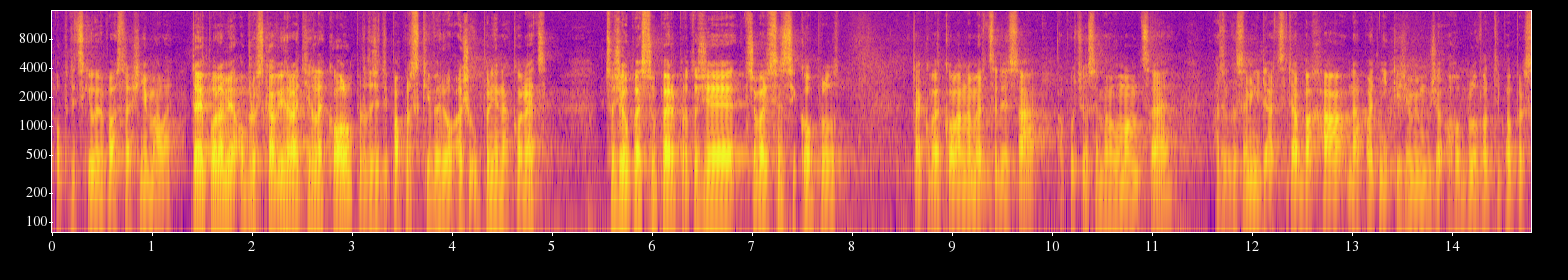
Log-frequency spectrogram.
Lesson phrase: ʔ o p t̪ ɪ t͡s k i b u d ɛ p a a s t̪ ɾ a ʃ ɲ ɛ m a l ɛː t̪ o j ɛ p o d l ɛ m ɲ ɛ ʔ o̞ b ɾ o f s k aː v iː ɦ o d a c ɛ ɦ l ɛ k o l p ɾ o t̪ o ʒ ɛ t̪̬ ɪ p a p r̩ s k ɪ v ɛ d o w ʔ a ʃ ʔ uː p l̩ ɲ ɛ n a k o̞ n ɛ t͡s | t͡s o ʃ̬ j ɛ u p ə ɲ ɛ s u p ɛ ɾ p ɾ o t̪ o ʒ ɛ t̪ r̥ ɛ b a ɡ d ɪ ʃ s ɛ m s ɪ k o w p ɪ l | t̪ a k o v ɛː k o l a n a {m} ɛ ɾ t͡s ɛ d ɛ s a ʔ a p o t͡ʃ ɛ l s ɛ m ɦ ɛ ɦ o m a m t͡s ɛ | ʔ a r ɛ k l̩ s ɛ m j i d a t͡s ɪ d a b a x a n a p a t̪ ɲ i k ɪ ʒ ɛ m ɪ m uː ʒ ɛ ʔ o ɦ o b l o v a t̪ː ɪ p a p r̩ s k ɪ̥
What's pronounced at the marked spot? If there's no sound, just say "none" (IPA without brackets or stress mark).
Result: m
